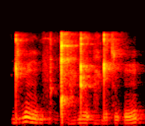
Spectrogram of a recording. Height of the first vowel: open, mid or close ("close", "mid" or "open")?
close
